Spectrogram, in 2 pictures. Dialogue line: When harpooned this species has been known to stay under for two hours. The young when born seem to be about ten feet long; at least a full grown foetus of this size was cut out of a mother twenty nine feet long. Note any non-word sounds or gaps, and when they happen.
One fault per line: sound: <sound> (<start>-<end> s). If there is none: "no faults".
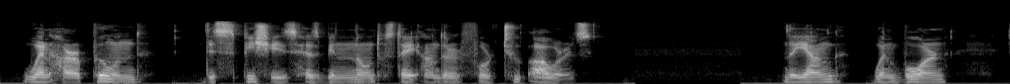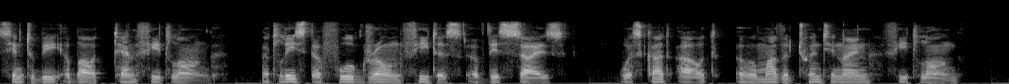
no faults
